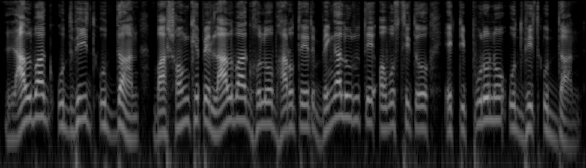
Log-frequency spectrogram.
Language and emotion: Bengali, neutral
